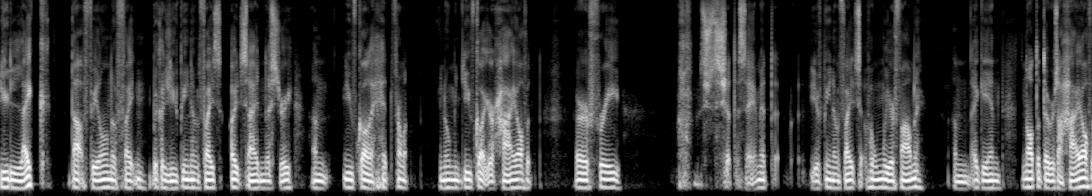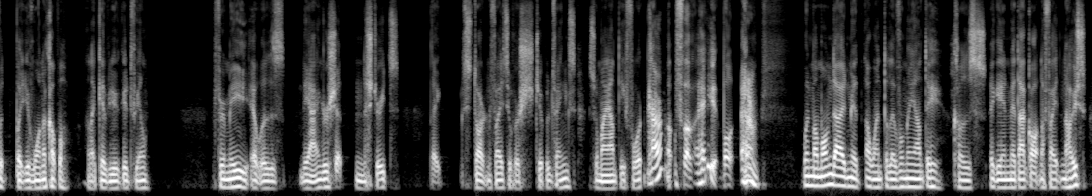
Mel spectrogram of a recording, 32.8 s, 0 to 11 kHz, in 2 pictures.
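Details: Young adult man with Tourette syndrome; tics began at 16 as a shoulder tic, spread across his body, then vocal tics followed; worsen with stress and cameras. Involuntary vocal tics of random words and swearing interrupting speech.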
